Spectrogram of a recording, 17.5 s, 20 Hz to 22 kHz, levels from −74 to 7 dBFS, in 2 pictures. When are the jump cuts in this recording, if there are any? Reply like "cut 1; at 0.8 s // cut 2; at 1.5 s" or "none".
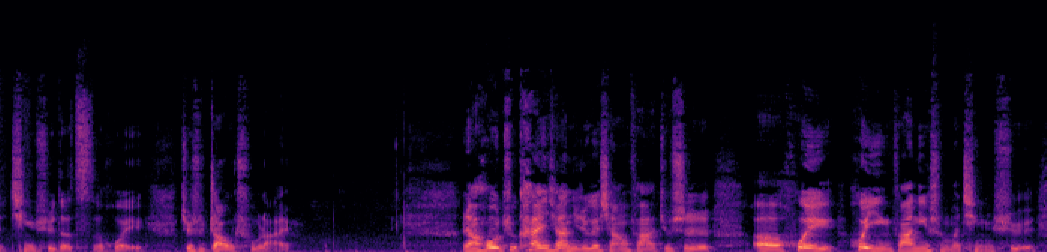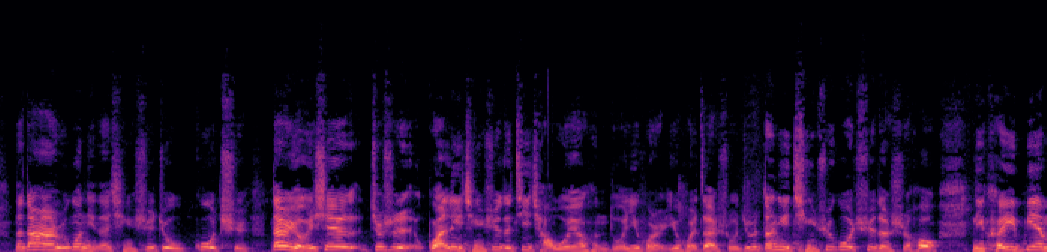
none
